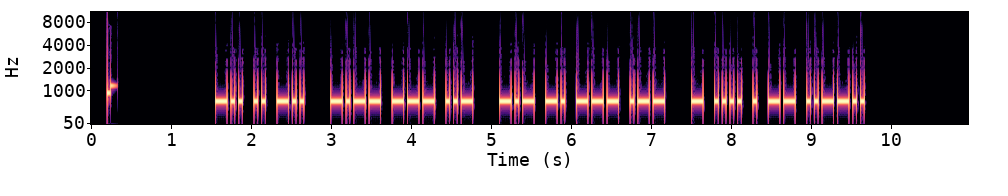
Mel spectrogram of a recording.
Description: Morse code, heard as a keyed tone, about 25 wpm, 700 Hz. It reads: DID YOU KNOW THEM?
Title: Sentences from Top 100 Words 25wpm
